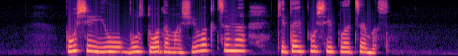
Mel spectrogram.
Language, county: Lithuanian, Vilnius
